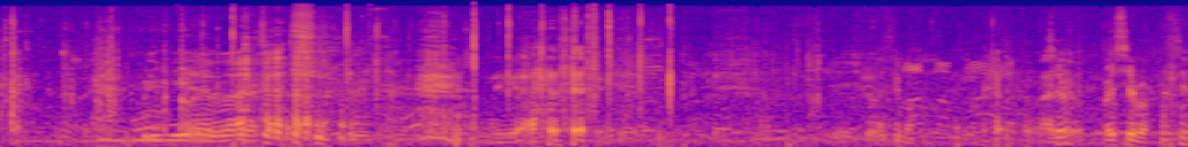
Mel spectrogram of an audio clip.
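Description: Young men laugh together nearby.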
